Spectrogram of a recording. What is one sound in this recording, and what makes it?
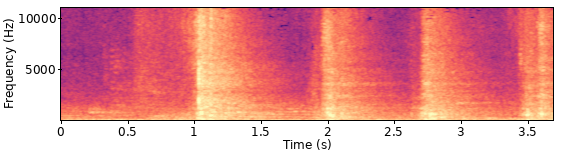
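A karate uniform snaps sharply with quick strikes.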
